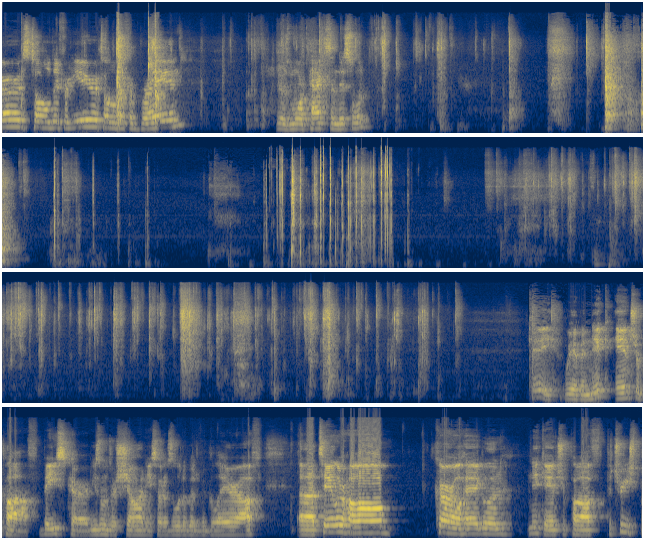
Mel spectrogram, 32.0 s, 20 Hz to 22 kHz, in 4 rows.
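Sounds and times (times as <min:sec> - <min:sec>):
packaging crinkling and tearing: 0:02.8 - 0:06.4, 0:11.3 - 0:13.2, 0:14.1 - 0:21.8.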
